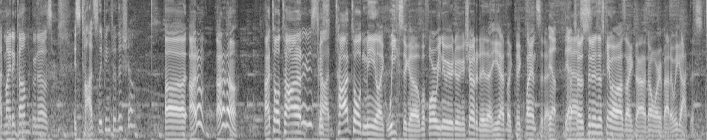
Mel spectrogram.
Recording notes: coming to you LIVE from Circa Resort & Casino in Las Vegas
